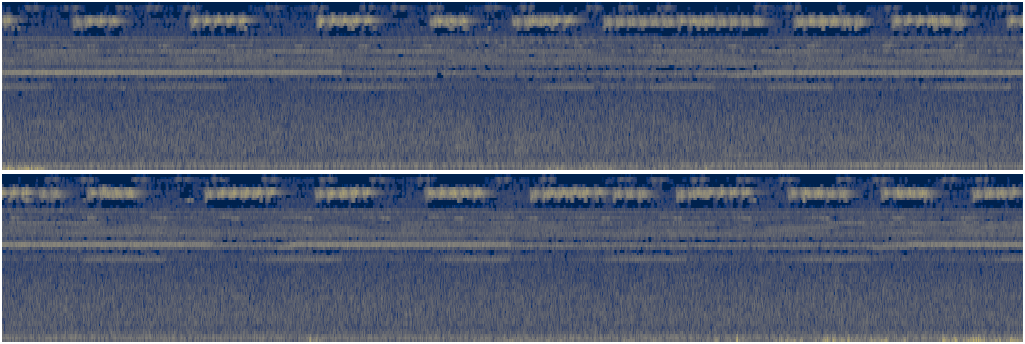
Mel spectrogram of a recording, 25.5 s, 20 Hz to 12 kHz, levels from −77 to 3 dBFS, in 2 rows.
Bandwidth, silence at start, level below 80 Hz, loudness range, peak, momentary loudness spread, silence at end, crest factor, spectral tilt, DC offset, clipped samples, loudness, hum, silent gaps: 11.5 kHz; 0 s; -38 dBFS; 2 LU; -6 dBFS; 11 LU; 0 s; 18 dB; 0 dB/octave; under 0.1%; under 0.1%; -21 LUFS; none; none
